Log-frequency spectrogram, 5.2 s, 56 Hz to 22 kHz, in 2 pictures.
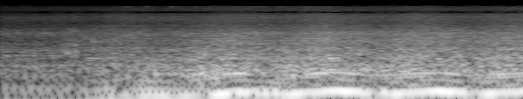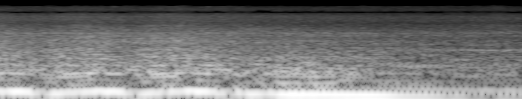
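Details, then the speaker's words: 2004 Honda Metropolitan scooter, sat four years, after carburetor clean: revs climb and hold cleanly with a strong low drone, no bogging; before cleaning it wouldn't even rev; normal revving. "before it wouldn't even wrap so I think the carb did do something"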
